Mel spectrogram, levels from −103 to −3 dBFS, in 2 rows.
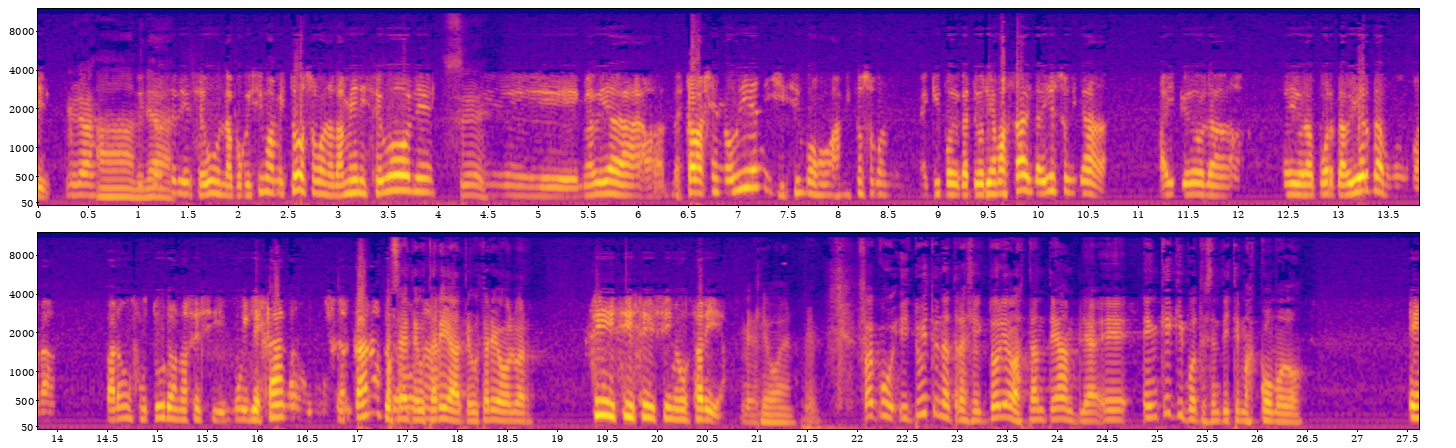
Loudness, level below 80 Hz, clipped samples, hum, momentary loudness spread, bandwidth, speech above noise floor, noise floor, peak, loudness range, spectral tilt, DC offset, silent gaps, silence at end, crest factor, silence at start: -17 LUFS; -52 dBFS; under 0.1%; 50 Hz at -55 dBFS; 16 LU; 11 kHz; 37 dB; -53 dBFS; 0 dBFS; 5 LU; -6.5 dB/octave; under 0.1%; none; 0 s; 18 dB; 0 s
